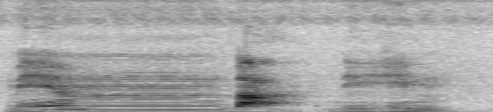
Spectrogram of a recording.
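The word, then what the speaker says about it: مِنْ بَعْدِهِمْ: ia berubah menjadi Meme jadi membacanya bukan menjadi minergy tetapi member di implisit Saya ulangi lagi meme ba'dihim Hai jadi sini karena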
